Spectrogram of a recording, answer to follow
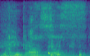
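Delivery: Gollum. Pretend. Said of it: "impression of Gollum".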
